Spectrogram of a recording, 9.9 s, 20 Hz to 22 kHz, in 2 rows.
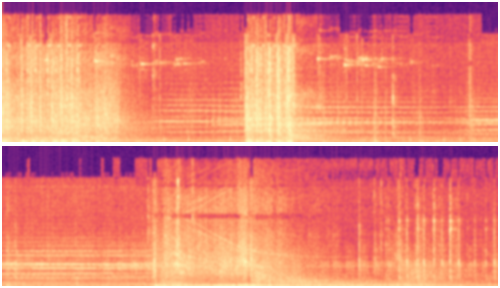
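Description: Gunfire in the video game Max Payne 3: sustained bursts and fusillades of shots with loud crashes, stacked under a tonal game score, and the heaviest volley erupts near the end.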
